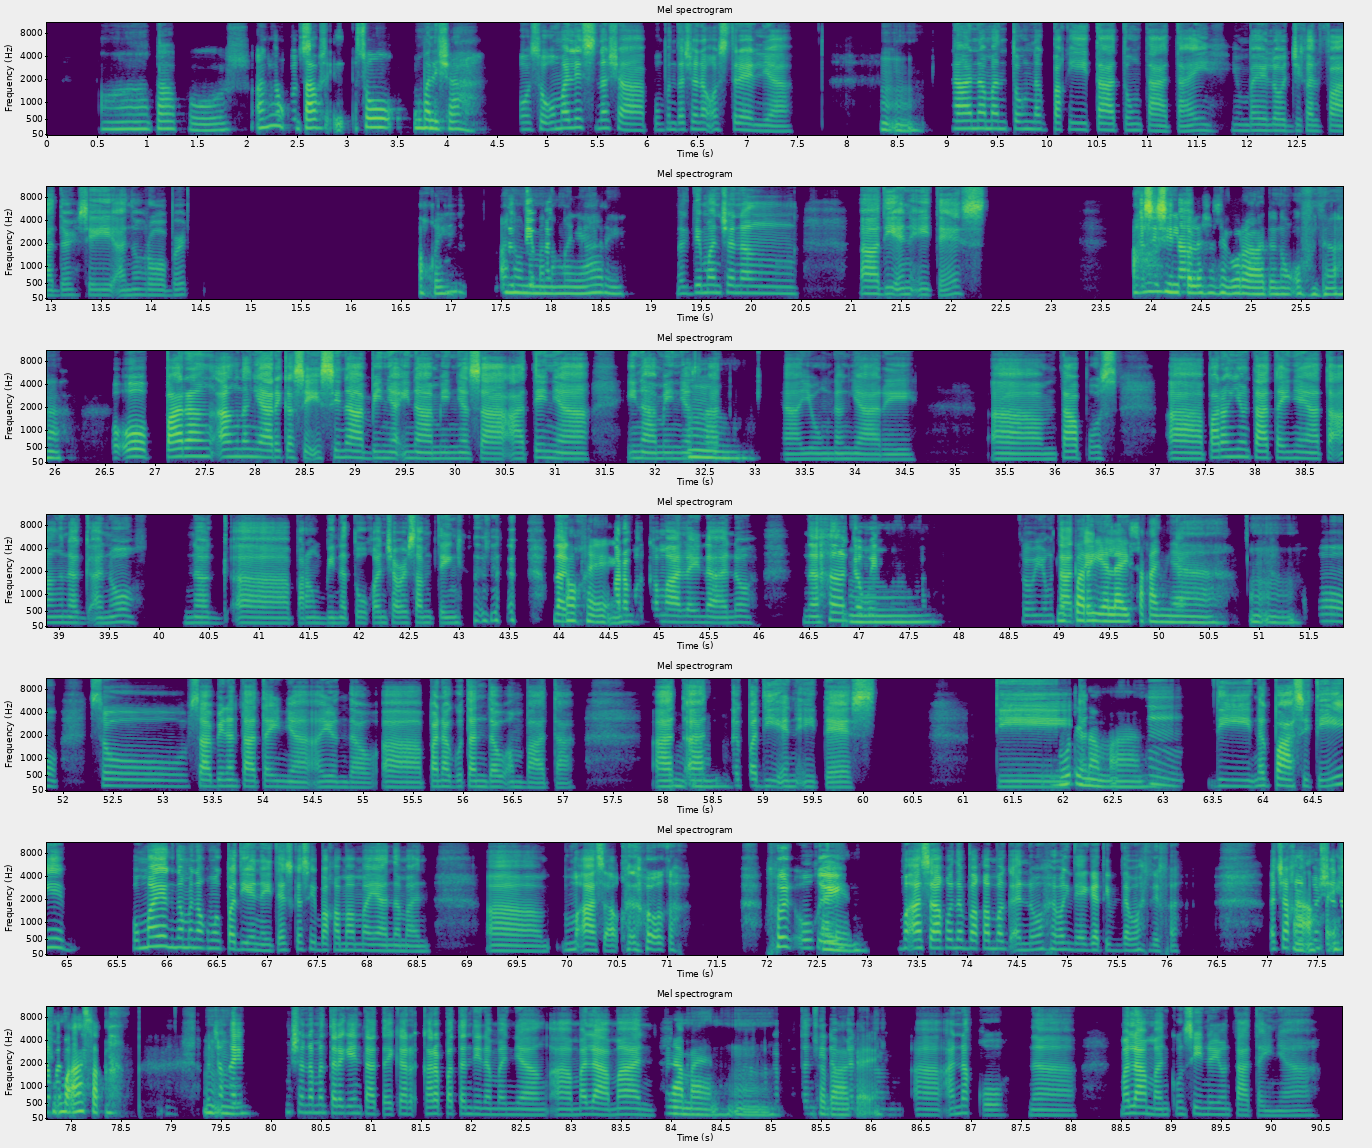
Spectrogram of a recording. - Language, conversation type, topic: Filipino, podcast, May tao bang biglang dumating sa buhay mo nang hindi mo inaasahan?
- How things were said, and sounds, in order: other background noise; tapping; in English: "nag-demand"; in English: "Nag-demand"; laughing while speaking: "nung una"; unintelligible speech; laugh; laughing while speaking: "na"; in English: "Nagpa-realize"; unintelligible speech; fan; laughing while speaking: "ako na baka 'wag"; in English: "mag-negative"; laughing while speaking: "naman, 'di ba?"; laughing while speaking: "umaasa ka?"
